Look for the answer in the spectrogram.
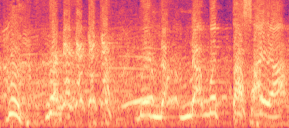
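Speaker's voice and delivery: mock terrified jinn yelling he'll run; panicked stammer. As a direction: stammer and shout like a jinn fleeing. Frightened jinn stammering, fleeing.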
